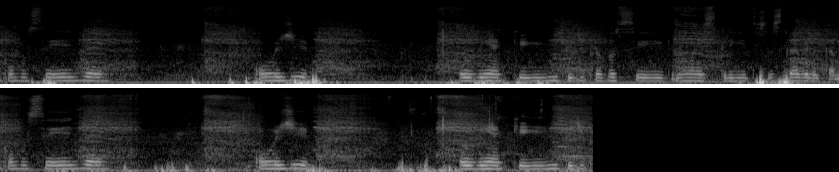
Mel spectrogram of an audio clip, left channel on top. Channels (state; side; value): drops out; right; at 6.0 s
